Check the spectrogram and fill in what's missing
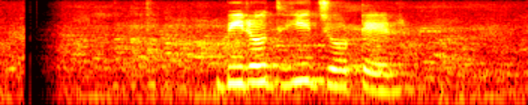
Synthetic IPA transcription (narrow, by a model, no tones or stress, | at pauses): biɾod̪ʱid͡ʑoʈeɾ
